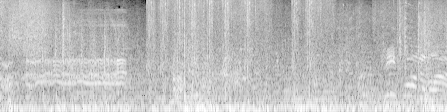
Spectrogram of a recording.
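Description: Gunfire during combat in the video game Guardians of the Galaxy, a dense, loud barrage of shots and booms mixed with energetic battle music and effects, with voices shouting over the din.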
